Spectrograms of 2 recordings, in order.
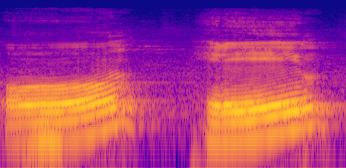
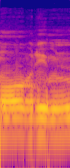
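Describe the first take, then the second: First: The second word begins with an h sound. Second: The second word begins without an h sound. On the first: The speaker calls it right. "पूरा अच्छे से बोलो" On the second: The speaker calls it wrong. "ह्रीम को कई लोग रीम बोलते हैं"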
